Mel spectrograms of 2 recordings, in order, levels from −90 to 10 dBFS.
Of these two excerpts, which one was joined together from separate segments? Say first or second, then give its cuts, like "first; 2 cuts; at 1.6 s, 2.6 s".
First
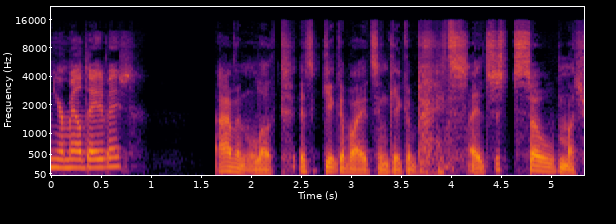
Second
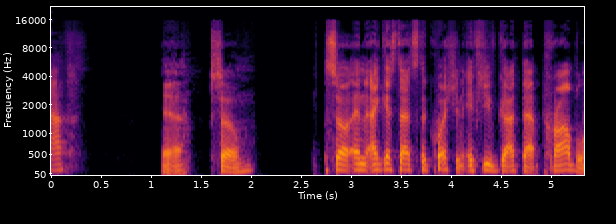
first; 1 cut; at 4.1 s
